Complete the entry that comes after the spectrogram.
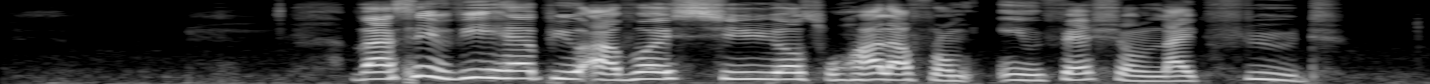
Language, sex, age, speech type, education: Nigerian Pidgin, male, 30-45, spontaneous, tertiary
